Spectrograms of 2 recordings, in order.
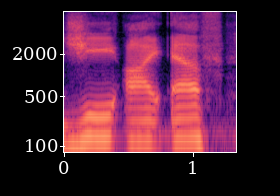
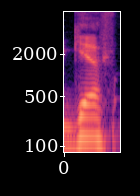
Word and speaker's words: GIF: Well, Jif, J-I-F, the peanut butter, has released special labels with GIF on it that says it's a hard G pronunciation, like the word gift.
